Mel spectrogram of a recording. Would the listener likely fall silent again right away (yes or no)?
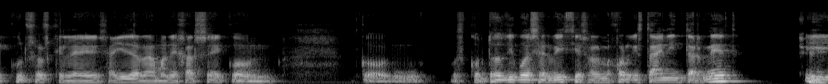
yes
